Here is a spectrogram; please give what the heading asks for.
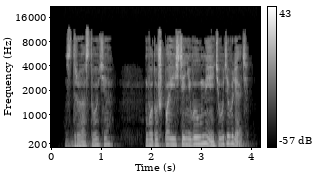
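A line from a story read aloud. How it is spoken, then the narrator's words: Girl, confused and slightly agitated. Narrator (Russian): Растерянно и отчего-то даже немного взволнованно произнесла девушка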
